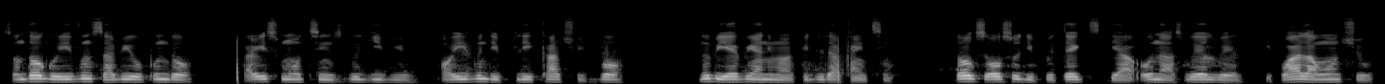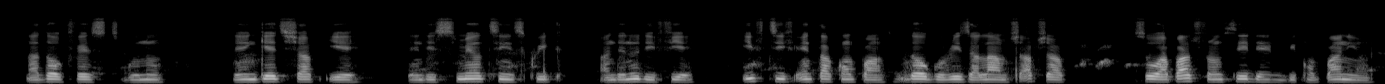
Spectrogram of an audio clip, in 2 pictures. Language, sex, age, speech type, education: Nigerian Pidgin, male, 46-60, spontaneous, tertiary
